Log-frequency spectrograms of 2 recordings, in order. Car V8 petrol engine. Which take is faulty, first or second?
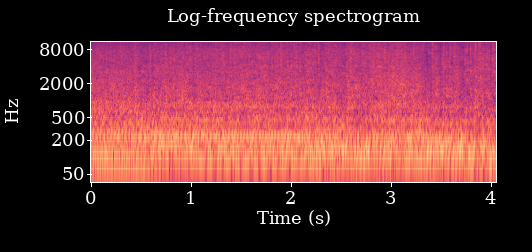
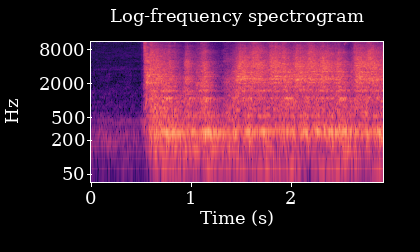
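second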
